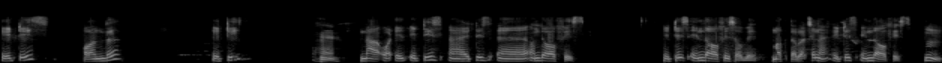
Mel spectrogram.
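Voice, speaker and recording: A man with a fairly high but mellow voice teaches a class, firing questions at his students and checking they follow. The sound is dry and dull, like a low-fi recording. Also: sing-song, slow, pauses often, no echo. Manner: questioning, checks understanding often; mixes in English words. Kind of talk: online language class.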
